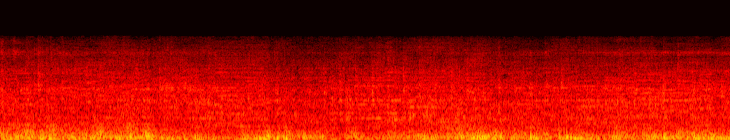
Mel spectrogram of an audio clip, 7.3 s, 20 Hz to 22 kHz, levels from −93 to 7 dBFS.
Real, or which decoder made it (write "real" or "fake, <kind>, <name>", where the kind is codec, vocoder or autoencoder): fake, codec, SNAC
